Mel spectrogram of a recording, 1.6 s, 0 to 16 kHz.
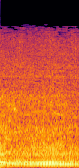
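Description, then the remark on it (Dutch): A car engine rumbles steadily at low revs, an even drone as the 1.99-metre car creeps slowly forward into a tight garage, driven in to the millimetre, with no voices. “We gaan nog binnenrijden, niet.”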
